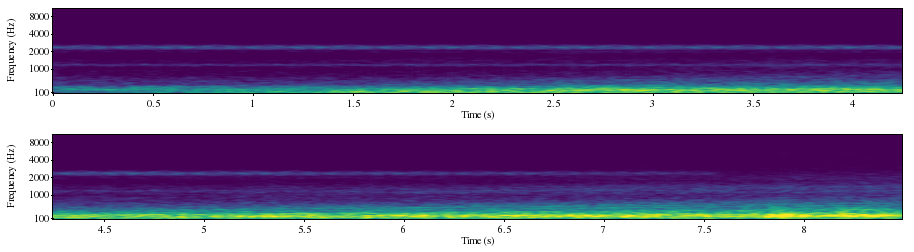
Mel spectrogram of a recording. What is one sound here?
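An electric train motor whines and rises steadily in pitch as the train speeds up.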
